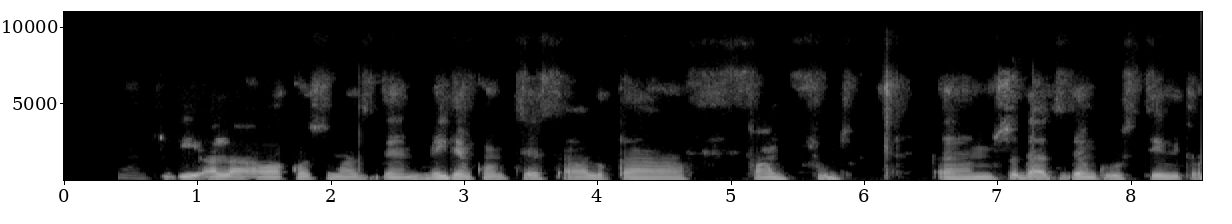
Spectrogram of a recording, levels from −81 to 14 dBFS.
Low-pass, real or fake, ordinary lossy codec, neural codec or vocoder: 9.9 kHz; real; MP3, 96 kbps; none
